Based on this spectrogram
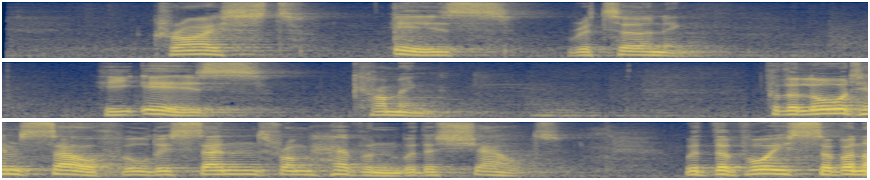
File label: Choir Narration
